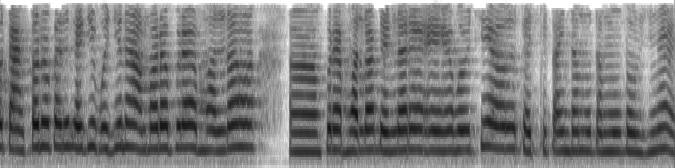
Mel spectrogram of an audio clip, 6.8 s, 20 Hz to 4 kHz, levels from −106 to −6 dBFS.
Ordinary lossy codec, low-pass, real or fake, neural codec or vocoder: MP3, 32 kbps; 3.6 kHz; fake; autoencoder, 22.05 kHz, a latent of 192 numbers a frame, VITS, trained on one speaker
